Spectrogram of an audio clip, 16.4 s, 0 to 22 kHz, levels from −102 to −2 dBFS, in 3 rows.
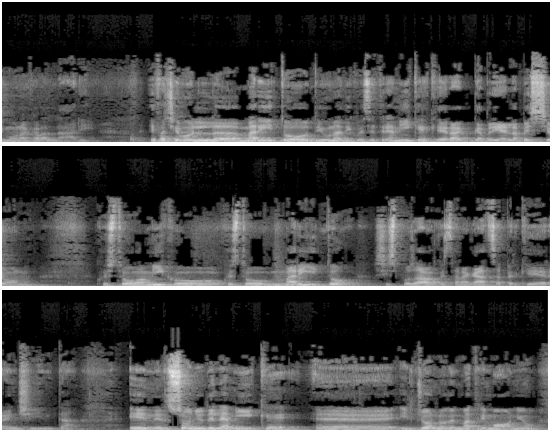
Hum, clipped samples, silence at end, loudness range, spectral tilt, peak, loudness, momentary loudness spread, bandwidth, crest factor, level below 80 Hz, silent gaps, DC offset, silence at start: none; under 0.1%; 0 s; 7 LU; -2.5 dB/octave; 0 dBFS; -26 LUFS; 16 LU; 15 kHz; 28 dB; -72 dBFS; none; under 0.1%; 0 s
